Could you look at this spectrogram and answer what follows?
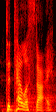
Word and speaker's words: tetelestai: There is a Greek translation for it is finished, and the word is tetelestai. I wanted to make sure that I pronounced that correctly.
